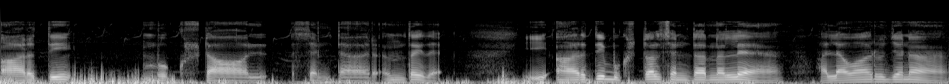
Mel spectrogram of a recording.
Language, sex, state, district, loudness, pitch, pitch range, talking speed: Kannada, male, Karnataka, Belgaum, -18 LUFS, 100 Hz, 85-110 Hz, 95 wpm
